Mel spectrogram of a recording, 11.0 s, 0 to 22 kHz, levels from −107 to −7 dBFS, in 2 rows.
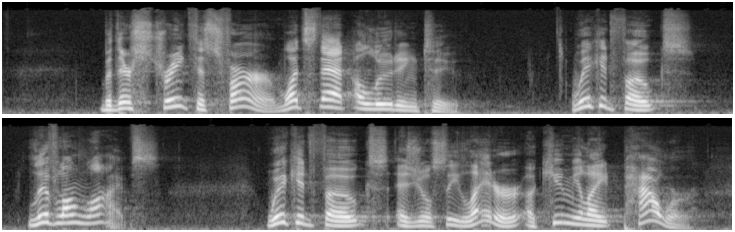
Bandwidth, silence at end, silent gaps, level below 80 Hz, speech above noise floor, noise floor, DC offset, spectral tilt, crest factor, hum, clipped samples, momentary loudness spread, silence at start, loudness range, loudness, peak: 17 kHz; 0.3 s; none; -50 dBFS; 35 dB; -56 dBFS; under 0.1%; -5 dB/octave; 20 dB; none; under 0.1%; 18 LU; 0.75 s; 4 LU; -21 LUFS; -2 dBFS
